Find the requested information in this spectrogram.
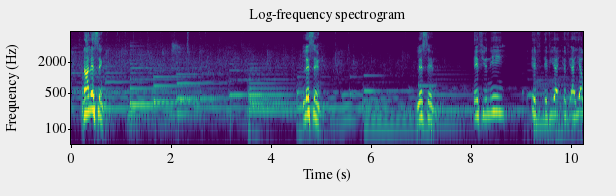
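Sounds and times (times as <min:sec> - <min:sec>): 
audience applauding: 0:00.0 - 0:07.7
speech: 0:00.2 - 0:01.3, 0:04.6 - 0:05.1, 0:06.9 - 0:07.4, 0:08.0 - 0:10.2.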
